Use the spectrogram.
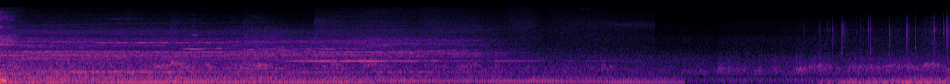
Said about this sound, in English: the Transcontinental Terror, a train from hell that makes a stop through all the stations and crosses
